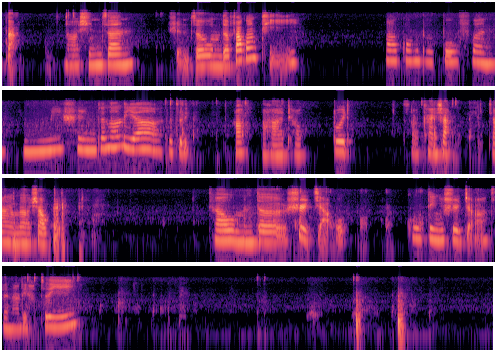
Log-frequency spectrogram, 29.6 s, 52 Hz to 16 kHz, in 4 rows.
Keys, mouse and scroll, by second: 1.0-1.6 drag, 1.8 drag, 2.3-10.3 drag, 10.7 middle click, 11.7-18.3 drag, 15.6 KP_0, 18.9-23.5 middle drag, 23.5-25.8 drag, 25.3-26.8 middle drag, 26.8-29.5 drag, 29.2-29.5 middle drag.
